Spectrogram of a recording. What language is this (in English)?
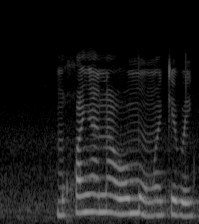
Northern Sotho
